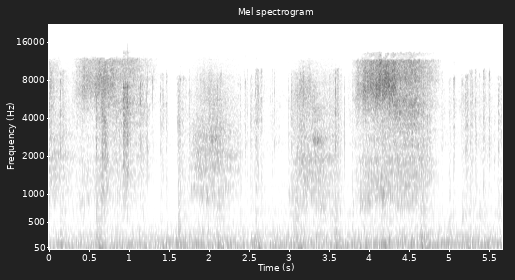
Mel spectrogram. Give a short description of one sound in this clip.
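Heavy armoured footsteps thud on a hard floor.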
